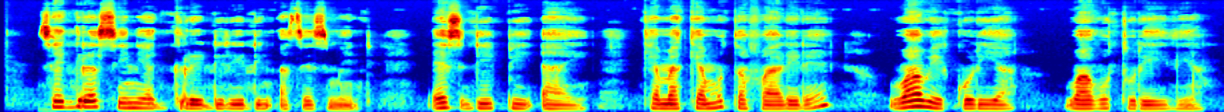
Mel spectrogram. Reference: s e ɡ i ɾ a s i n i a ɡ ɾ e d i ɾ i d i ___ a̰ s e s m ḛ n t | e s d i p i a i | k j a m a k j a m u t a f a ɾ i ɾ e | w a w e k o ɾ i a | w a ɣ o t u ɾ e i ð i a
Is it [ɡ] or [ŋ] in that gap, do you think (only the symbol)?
ŋ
